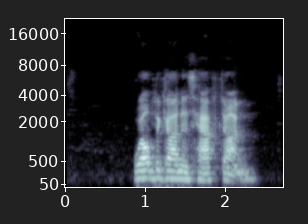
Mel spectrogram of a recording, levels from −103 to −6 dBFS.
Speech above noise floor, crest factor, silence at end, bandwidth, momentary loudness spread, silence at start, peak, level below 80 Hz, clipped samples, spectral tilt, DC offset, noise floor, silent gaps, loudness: 56 dB; 22 dB; 0.35 s; 7.4 kHz; 7 LU; 0.85 s; -4 dBFS; -66 dBFS; under 0.1%; -5 dB/octave; under 0.1%; -79 dBFS; none; -23 LUFS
